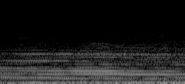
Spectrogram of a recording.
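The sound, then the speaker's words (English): A train rumbles past, its deep steady roar filling the moment alongside sustained tonal horn-like lines, loud and continuous for the whole stretch with no voices. “You just see that train just...”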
